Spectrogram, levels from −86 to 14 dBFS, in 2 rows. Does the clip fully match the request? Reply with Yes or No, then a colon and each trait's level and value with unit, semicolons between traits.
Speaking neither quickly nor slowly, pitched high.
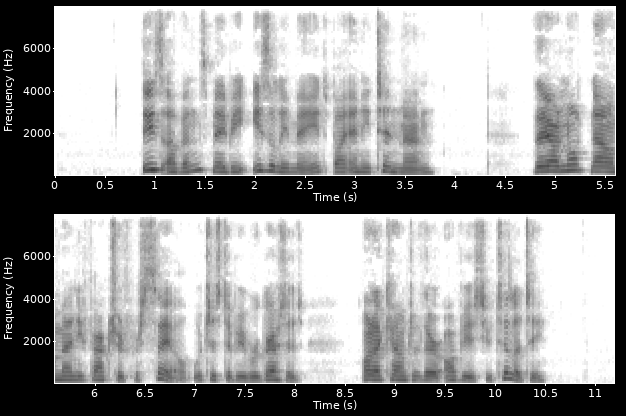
Yes: average, 150 wpm; high, 195 Hz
